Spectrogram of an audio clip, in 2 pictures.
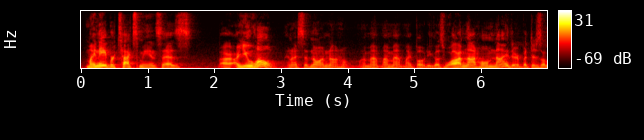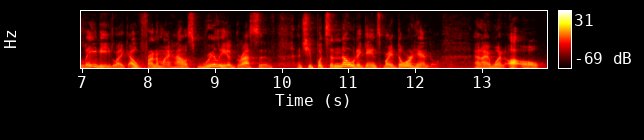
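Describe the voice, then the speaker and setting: A middle-aged man hosting a podcast, telling a story in casual chat with animated, emphatic delivery and lots of repetition. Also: mid-range voice, brisk. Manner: animated, emphatic, repeats himself. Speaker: podcast host.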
